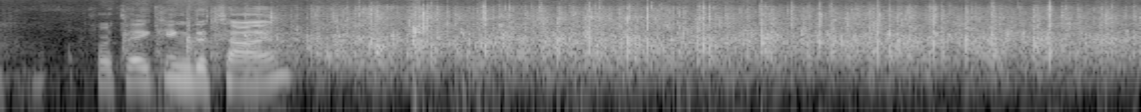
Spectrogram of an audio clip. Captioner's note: audience applauding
